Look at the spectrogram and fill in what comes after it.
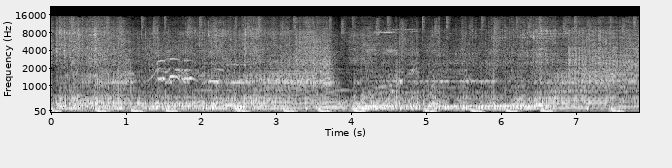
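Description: A lowered rear-drive coupe's engine revving up and down as its rear tyres spin and smoke in a burnout, with tyre squeal. Music with a steady beat about twice a second plays over it.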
